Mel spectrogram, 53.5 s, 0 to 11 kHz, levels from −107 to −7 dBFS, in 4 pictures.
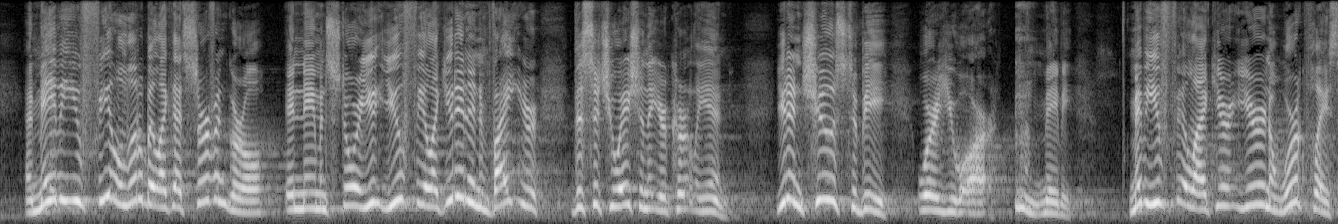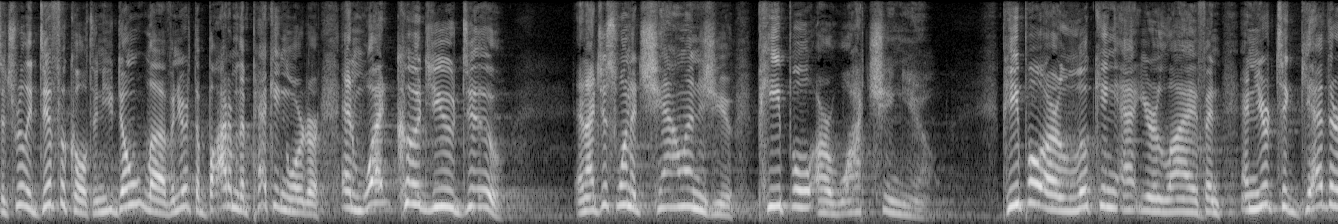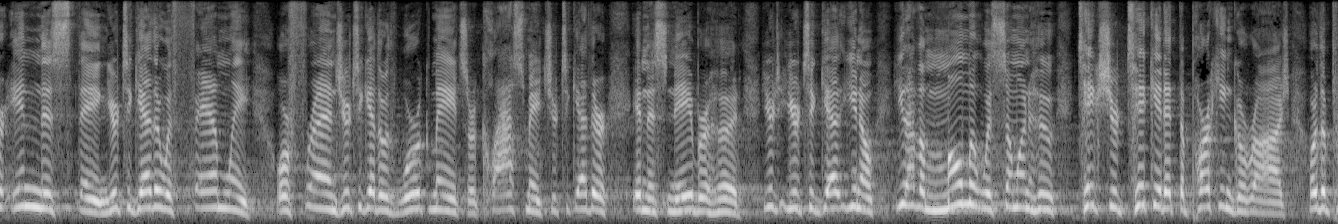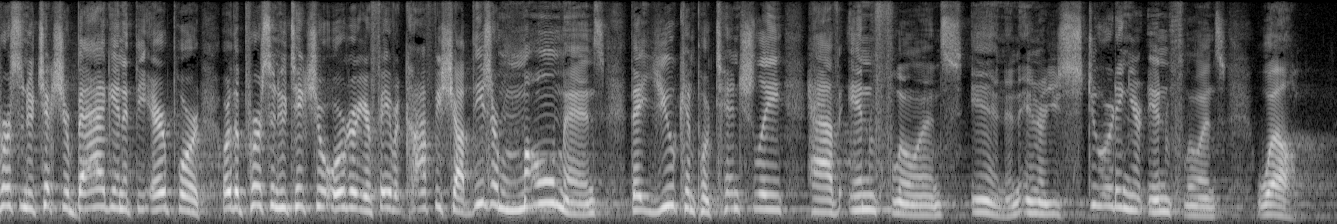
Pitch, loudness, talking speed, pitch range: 230 Hz, -26 LUFS, 190 wpm, 190-260 Hz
